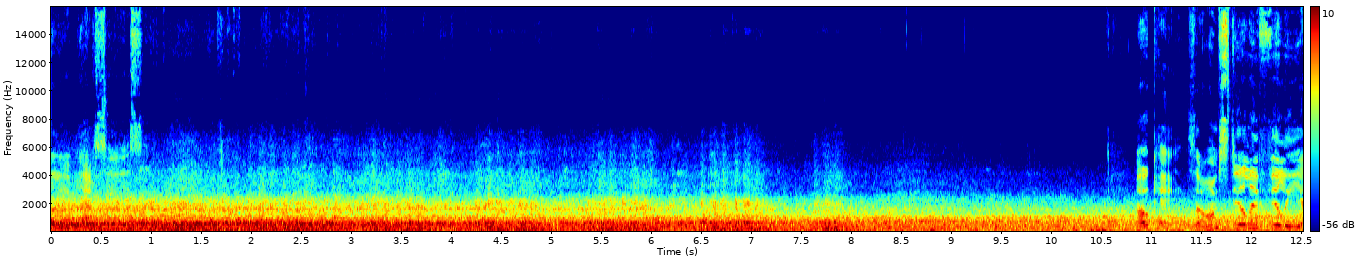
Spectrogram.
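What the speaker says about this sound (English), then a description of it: "okay, so that's a train, so I'm going to stop talking until it passes" A train passes outside in Philadelphia, a loud steady rumble and rolling rail noise filling the whole stretch, fading slightly toward the end with some clatter, no talking over it.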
